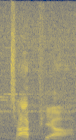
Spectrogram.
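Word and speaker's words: Zhafir: 아, 혹시 이제 발음은 어떻게 하면? 아 저기는 자피아, 독일 자피아. 브랜드예요. 독일 right. 브랜드. Zafir.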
